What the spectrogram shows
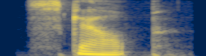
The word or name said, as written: scalp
